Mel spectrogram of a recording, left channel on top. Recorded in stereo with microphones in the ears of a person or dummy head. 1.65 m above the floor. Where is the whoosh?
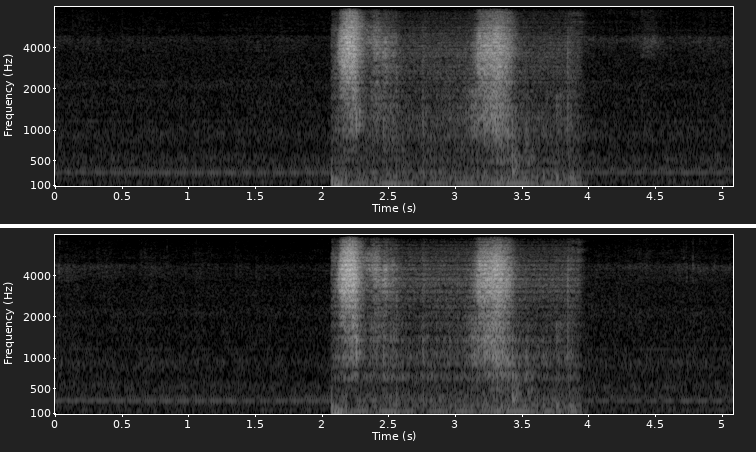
5° right (ahead or behind), 0.6 m.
